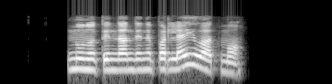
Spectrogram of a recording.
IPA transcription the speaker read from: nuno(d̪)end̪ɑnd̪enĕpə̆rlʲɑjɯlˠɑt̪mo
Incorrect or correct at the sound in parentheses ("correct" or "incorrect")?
incorrect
